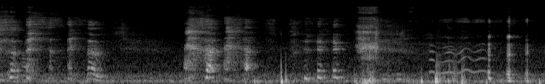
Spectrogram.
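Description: A woman coughing several times on request, short deliberate coughs to make the twins move during the ultrasound scan. A brief wavering voice comes near the end.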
